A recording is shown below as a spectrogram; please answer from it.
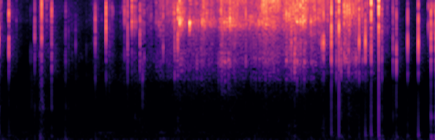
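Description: Long nails tap and scratch the lid of a small clear plastic compartment box holding rhinestones, making sharp, bright clicks. Partway through, the box is held up and shaken, and the stones rattle inside in a dense, hissy wash. Crisp tapping then returns at the end.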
